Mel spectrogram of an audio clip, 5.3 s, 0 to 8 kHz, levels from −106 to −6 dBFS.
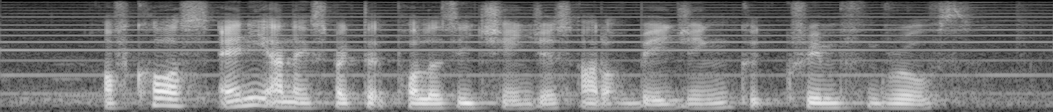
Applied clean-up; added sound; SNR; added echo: none; Bowed string instrument; 18 dB; none.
